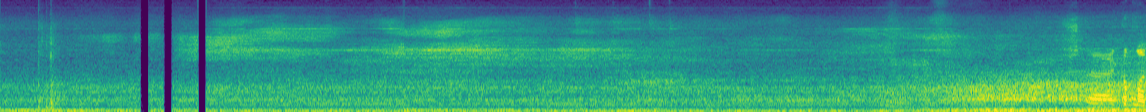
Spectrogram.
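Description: SunExpress airliner climbing out after takeoff from Manchester Airport, a faint distant jet rumble that swells louder toward the end, with a voice speaking over it.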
